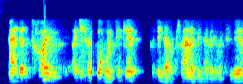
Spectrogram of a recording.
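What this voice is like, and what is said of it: British London accent. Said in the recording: “As you can tell with the accent, I grew up in London in the United Kingdom”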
